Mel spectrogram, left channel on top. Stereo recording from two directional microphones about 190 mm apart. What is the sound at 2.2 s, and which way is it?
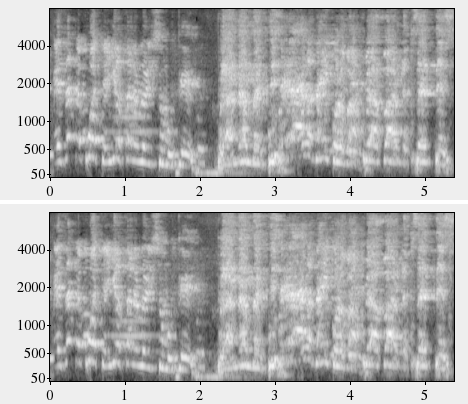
Music, 30° left (ahead or behind).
